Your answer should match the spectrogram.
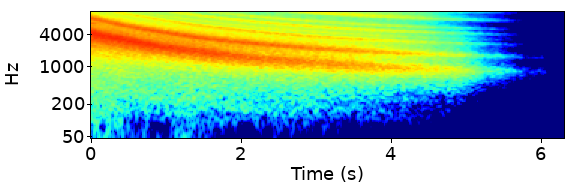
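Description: The closing sound of a dubstep track: one electronic synth tone gliding slowly down in pitch as it fades out, dying away to silence about five seconds in.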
